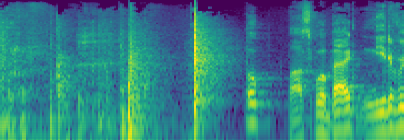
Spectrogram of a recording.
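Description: A car door latch clicks and the door opens.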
